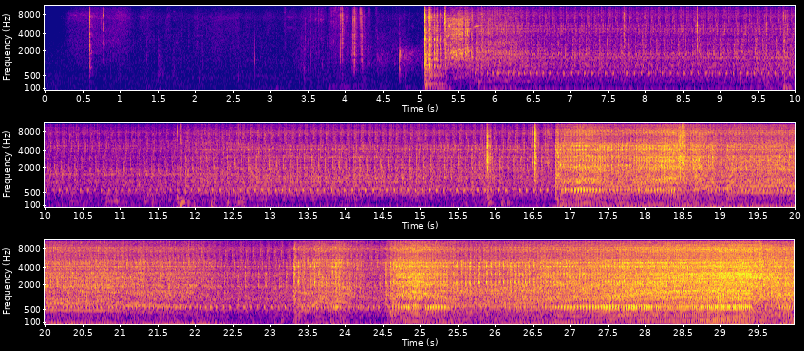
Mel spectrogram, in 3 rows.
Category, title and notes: Sound effects > Other mechanisms, engines, machines
MOTO FACTOR 2
Motorcycle Sounds recorded with rode wireless go, mic sticked on to the motorcycle.
150cc, engine, moto, motorcycle, ride, yamaha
